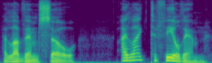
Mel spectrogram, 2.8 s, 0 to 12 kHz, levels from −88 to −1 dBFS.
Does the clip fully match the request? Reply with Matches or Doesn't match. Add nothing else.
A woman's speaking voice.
Doesn't match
